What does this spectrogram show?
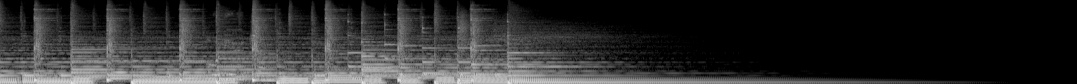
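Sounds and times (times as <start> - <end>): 
cheerful acoustic ukulele music: 0.0 - 6.5.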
